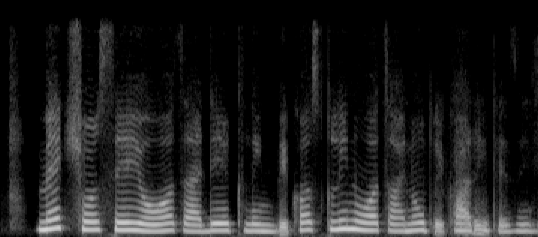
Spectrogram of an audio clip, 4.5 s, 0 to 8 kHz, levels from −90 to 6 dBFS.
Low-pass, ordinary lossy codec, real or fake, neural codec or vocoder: 7.2 kHz; none; fake; codec, 16 kHz in and 24 kHz out, 0.9 kbps, LongCat-Audio-Codec, fine tuned four codebook decoder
